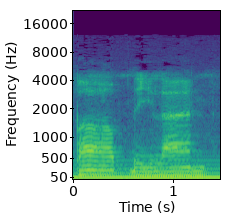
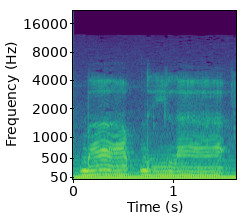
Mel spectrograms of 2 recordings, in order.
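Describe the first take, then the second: First: The word ends with an n sound. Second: The word ends with a long a vowel. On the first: The speaker calls it wrong. "Tidak dibaca bab dilan" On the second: The speaker calls it right. "tapi dibaca bab dila"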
